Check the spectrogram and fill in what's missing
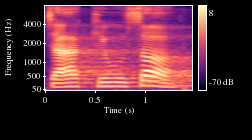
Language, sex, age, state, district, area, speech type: Odia, male, 30-45, Odisha, Dhenkanal, rural, read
